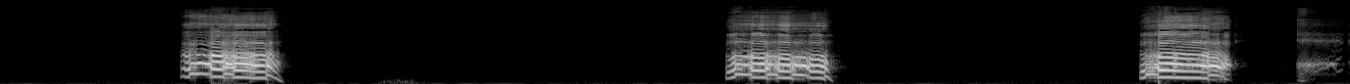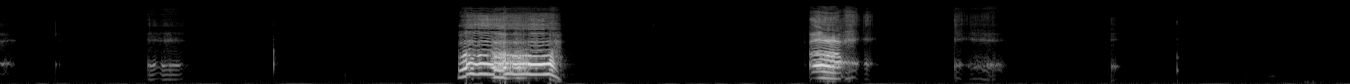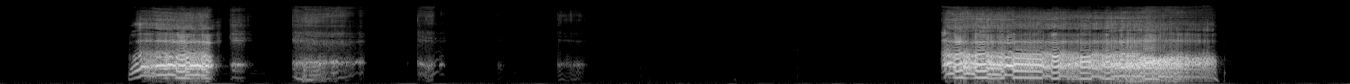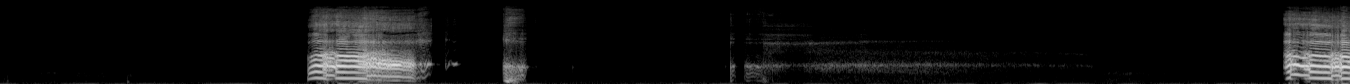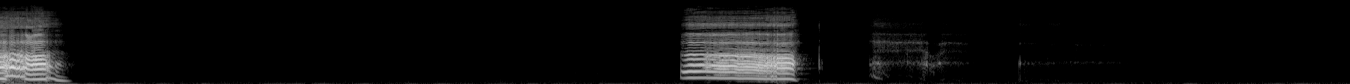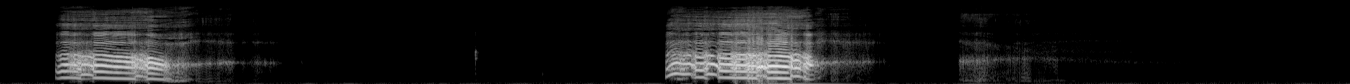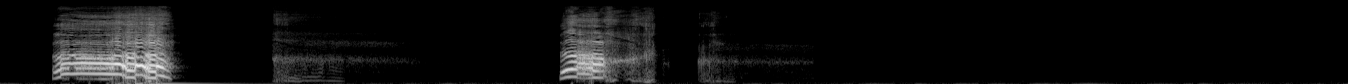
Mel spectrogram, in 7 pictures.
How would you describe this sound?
scream and death
Some recording of my voice screaming of pain.
spash
horror, death, pain, murder, scream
